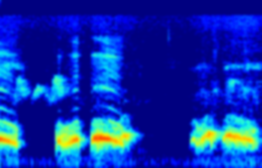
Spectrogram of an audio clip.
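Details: Spotted dove in the 'thổ' calling style, calling to incite wild males: hoarse, rolling low coos in two groups, a three-note phrase then a two-note phrase, each note dipping and rising slightly, with silence between.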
